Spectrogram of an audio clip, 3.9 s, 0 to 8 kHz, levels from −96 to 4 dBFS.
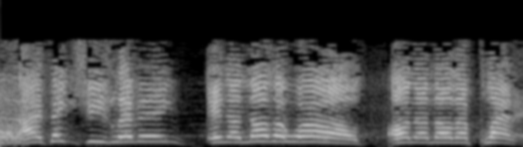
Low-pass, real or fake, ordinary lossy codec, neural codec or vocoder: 7.2 kHz; real; MP3, 24 kbps; none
